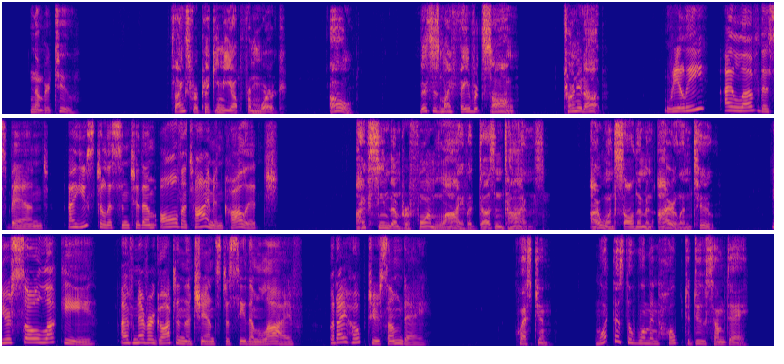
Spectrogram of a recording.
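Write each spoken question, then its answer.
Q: What does the woman hope to do someday?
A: See the band perform live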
